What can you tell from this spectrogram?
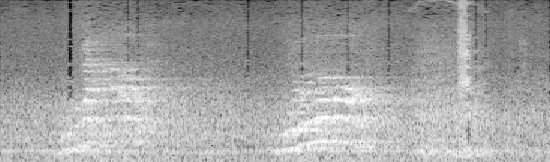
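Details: Siamese cats left home alone, howling as they miss their absent owner; two drawn-out, wavering cries with rich harmonics, the second rising then falling, over a quiet indoor background with a brief click near the end.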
